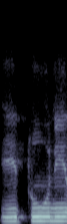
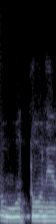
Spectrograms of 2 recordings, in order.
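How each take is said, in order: First: The word begins with an 'i' vowel. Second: The word begins with a 'u' vowel. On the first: This is how it was actually recited. The speaker calls it right. "ഈ തൂനി എന്നാ ഓടിയത്" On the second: This is what the general rule predicts. The speaker calls it wrong. "നമ്മൾ പഠിച്ചനുസരിച്ച് ഊത്തൂനി എന്നാ വരണ്ടേ"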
